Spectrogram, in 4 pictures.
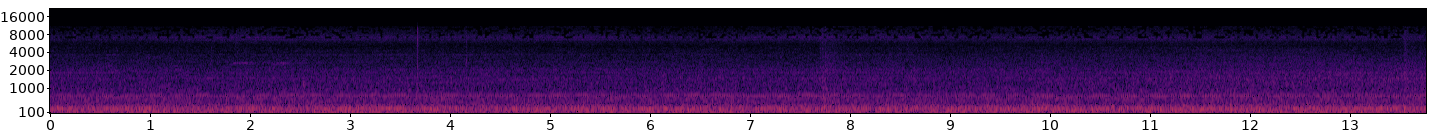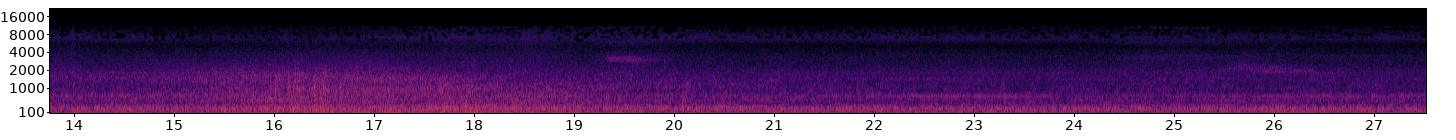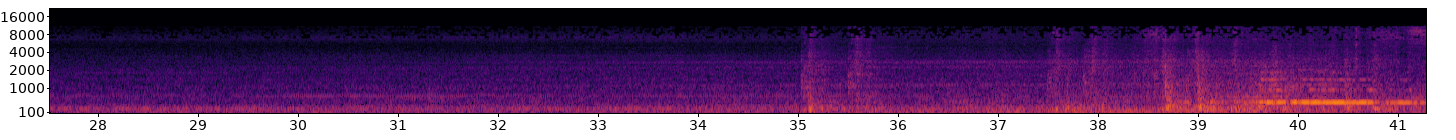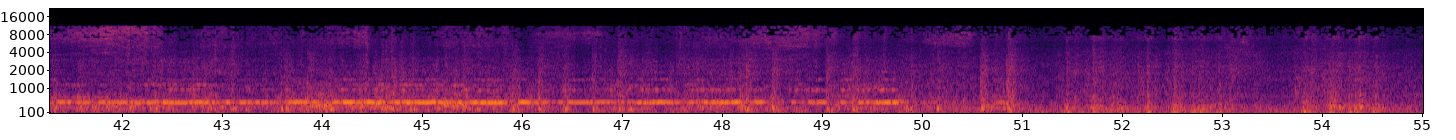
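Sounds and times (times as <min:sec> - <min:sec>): steady whine: 0:00.0 - 0:55.0
electric train running: 0:19.9 - 0:55.0.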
